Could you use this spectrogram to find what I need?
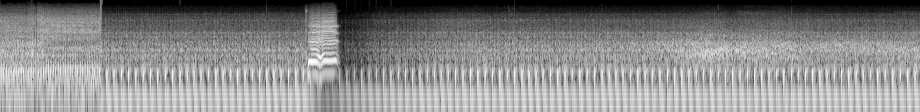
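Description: A motorcycle engine idles with a fast, even putter.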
